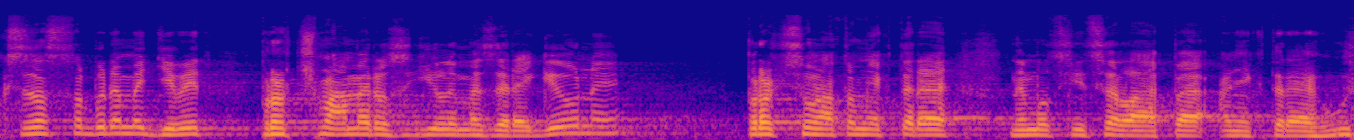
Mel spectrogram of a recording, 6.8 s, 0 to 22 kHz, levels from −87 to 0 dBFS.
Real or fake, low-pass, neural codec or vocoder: fake; 14.4 kHz; vocoder, 48 kHz, 128 mel bands, Vocos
